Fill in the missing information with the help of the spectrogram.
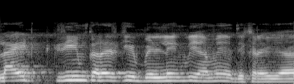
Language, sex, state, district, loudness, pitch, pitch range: Hindi, male, Uttar Pradesh, Lucknow, -13 LUFS, 170 Hz, 155-180 Hz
